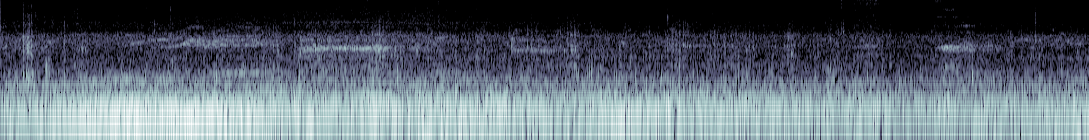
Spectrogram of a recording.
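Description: Car driving slowly, heard from inside the cabin: a steady low engine and road rumble, loudest in the first few seconds.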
